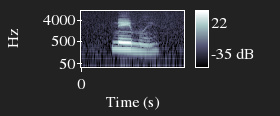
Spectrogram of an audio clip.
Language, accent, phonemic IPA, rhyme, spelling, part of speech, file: English, US, /ˈneɪmli/, -eɪmli, namely, adverb / adjective, En-us-namely.ogg
- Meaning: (adverb) 1. Specifically; that is to say 2. Especially, above all; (adjective) Notable, distinguished; famous, renowned; well-known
